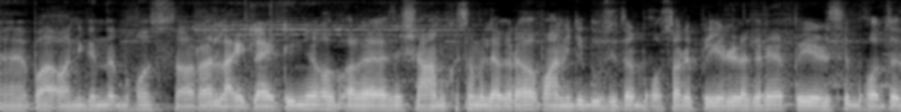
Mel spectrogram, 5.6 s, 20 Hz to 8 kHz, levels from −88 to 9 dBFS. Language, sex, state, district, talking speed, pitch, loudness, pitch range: Hindi, male, Odisha, Nuapada, 340 wpm, 105 Hz, -17 LUFS, 100-105 Hz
